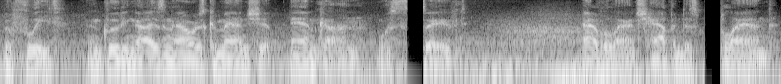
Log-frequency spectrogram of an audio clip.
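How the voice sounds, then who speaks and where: An actor playing a gruff, laconic sniper in a video game, speaking tersely. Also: male voice, extremely low pitch, slow pace, noisy background, full character voice. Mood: grave narration. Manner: terse, understated. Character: gruff, laconic American soldier hero, a sniper. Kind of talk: video game cutscene narration and dialogue.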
